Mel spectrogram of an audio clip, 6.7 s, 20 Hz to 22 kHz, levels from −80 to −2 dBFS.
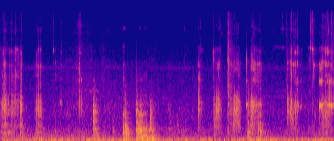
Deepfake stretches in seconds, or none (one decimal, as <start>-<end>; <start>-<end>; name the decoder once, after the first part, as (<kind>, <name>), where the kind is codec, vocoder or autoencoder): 0.0-6.7 (vocoder, BigVGAN v2)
